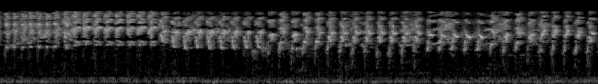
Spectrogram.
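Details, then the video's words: Lovebird kept as a pet being trained toward long ngekek, a continuous rapid chattering trill: dense high buzzy pulses run unbroken for six seconds, dipping slightly in pitch midway, with a faint low hum beneath. "Terapi Burung Lovebird Agar Ngekek Panjang"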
